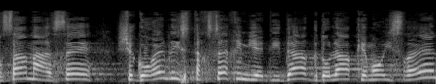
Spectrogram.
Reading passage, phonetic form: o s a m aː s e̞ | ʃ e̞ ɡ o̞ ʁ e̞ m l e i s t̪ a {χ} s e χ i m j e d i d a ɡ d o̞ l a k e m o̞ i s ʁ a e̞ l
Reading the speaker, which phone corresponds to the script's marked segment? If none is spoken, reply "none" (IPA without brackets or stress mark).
χ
